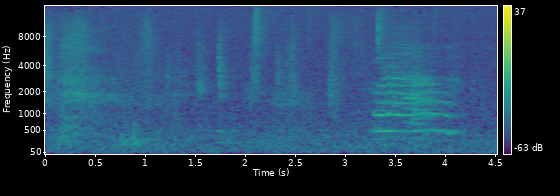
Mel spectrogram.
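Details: Oriental or Siamese cat from the RU*Meekahoo cattery, Edelweiss, utters a single clear, tonal meow near the end after quiet indoor background with faint rustles and soft knocks.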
